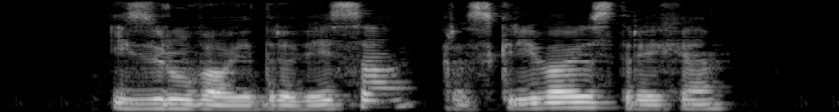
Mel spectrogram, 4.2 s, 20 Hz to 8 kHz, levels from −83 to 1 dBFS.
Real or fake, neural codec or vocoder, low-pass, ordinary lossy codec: real; none; none; none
